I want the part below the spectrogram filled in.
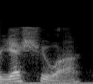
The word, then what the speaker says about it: Yeshua: Joshua, or Yeshua, a probably more authentic pronunciation, is a shortened form of Jehoshua, just kind of abbreviating it.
